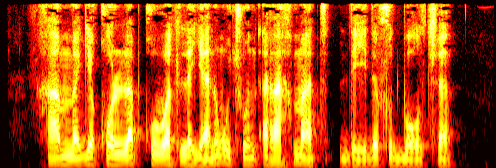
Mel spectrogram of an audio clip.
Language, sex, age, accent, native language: Uzbek, male, 18-24, Toshkent shahri, Uzbek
